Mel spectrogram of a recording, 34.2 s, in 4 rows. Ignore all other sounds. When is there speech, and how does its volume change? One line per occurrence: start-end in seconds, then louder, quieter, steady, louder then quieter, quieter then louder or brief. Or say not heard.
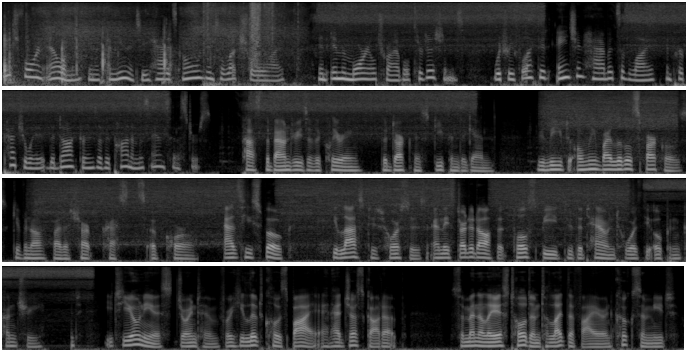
0.0-34.1 steady.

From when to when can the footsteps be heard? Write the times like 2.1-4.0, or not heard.
0.0-3.8.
